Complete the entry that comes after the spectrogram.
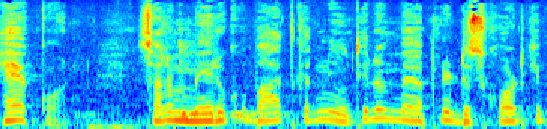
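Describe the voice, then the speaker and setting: A man's high-pitched voice over music in the background. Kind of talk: casual chat.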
